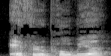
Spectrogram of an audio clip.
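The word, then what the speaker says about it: Anthrophobia: am gonna be playing anthropobia is how you pronounce it but anyway I'm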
